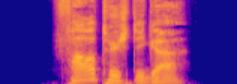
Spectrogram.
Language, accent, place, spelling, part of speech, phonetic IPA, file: German, Germany, Berlin, fahrtüchtiger, adjective, [ˈfaːɐ̯ˌtʏçtɪɡɐ], De-fahrtüchtiger.ogg
- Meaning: inflection of fahrtüchtig: 1. strong/mixed nominative masculine singular 2. strong genitive/dative feminine singular 3. strong genitive plural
